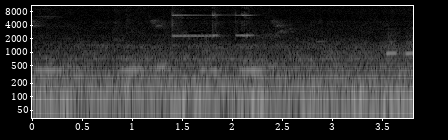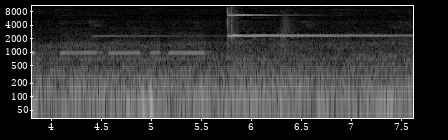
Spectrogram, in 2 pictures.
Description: Morse code, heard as a whistle, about 13 wpm, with room echo and the noise of a residential street. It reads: IQ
